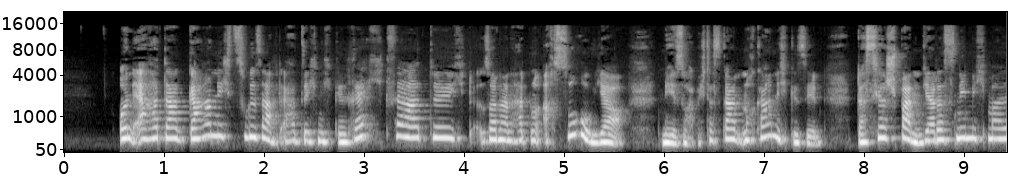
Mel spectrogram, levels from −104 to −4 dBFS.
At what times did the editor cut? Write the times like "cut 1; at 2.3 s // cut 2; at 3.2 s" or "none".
none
